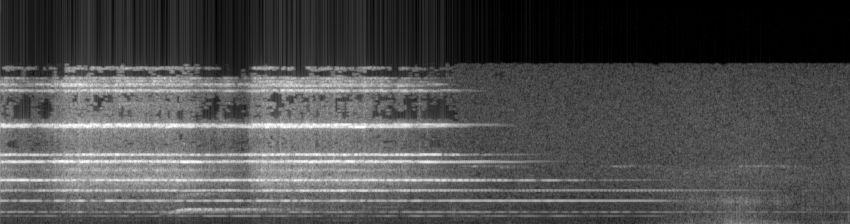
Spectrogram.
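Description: Altar bells rung at the elevation of the consecrated host: a chord of several high ringing tones that fades away over about four seconds.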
